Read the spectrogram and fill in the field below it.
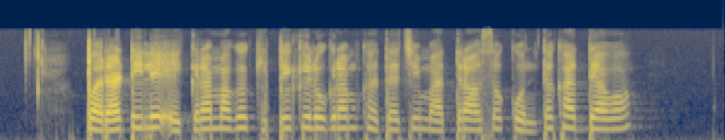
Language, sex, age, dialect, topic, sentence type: Marathi, female, 25-30, Varhadi, agriculture, question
